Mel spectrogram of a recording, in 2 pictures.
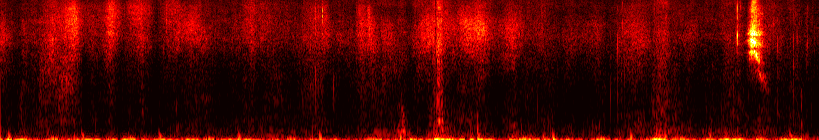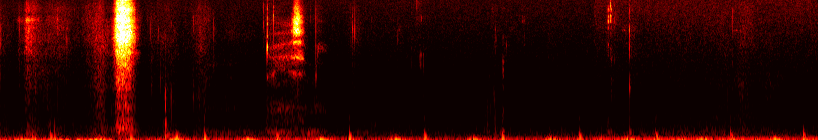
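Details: Heartbeat recorded binaurally while lying down to sleep: muffled, steady low thumps under rustling bedding, possibly with stomach sounds; normal heart sounds.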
